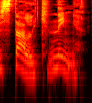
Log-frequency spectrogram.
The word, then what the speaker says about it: stalkning: Ska man säga stalking eller ska man säga stalkning? – Ja, det är en jättebra fråga. Det heter stalkning på svenska, men det engelska ordet är stalking.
